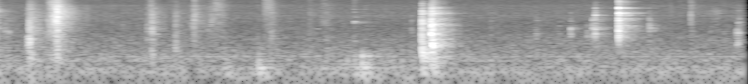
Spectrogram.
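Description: Faint, scattered clicks and light knocks of kitchen utensils and containers being handled on a counter, the loudest about three seconds in.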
